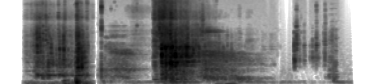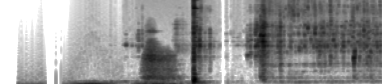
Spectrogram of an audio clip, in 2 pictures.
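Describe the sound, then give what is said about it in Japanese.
Ice and liquid tipped out of a chilled glass, then a drink poured in: a few separate splashing, clinking bursts of water against glass, with short quiet gaps between them. “さて、グラスも冷えたでしょうし、氷を捨てて、中に注ぐわね。”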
